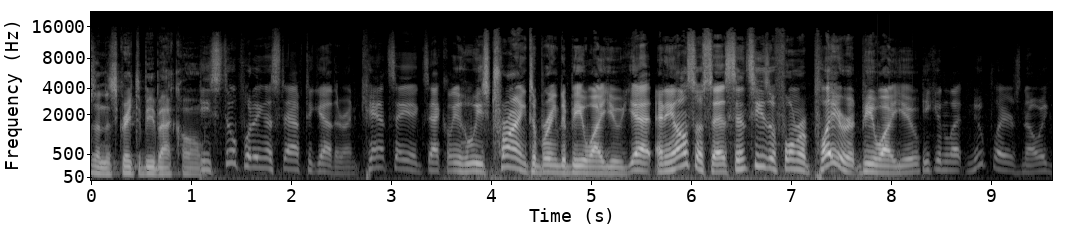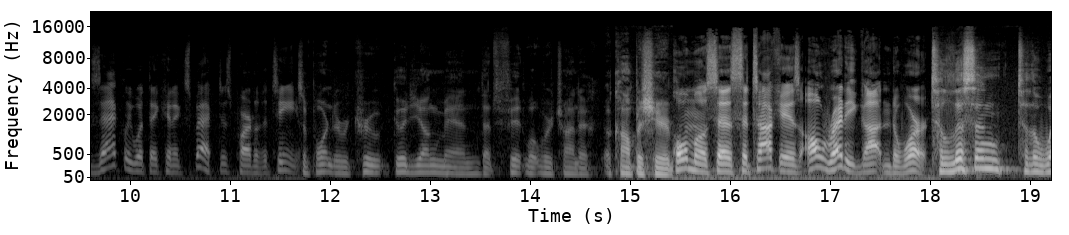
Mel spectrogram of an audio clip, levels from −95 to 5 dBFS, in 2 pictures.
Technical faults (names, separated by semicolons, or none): zipper noise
